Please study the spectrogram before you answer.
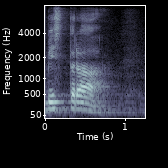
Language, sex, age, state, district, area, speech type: Dogri, male, 18-30, Jammu and Kashmir, Kathua, rural, read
